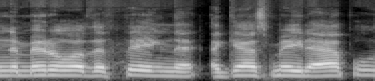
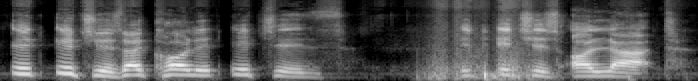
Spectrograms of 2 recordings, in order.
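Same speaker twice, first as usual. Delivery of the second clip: dim Eve; slower than usual. Retold or imitated. Eve voiced complaining of itch.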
